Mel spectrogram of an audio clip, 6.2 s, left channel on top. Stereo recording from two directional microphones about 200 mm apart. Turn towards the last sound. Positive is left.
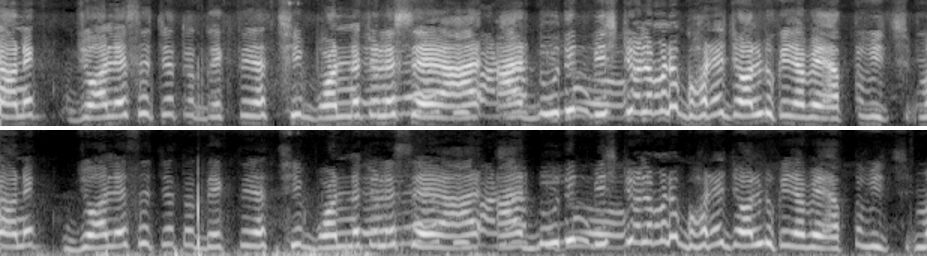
turn(degrees=10)  # may be behind; listen again after turning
